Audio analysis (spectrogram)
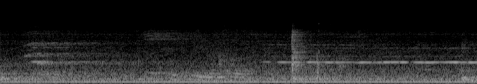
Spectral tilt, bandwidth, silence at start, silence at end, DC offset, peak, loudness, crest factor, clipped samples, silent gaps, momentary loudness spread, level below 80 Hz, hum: -8 dB/octave; 7.4 kHz; 0 s; 0 s; under 0.1%; -16 dBFS; -34 LUFS; 16 dB; under 0.1%; none; 4 LU; -54 dBFS; none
